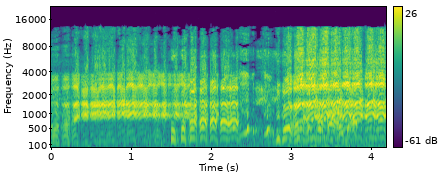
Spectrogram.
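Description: Cartoonish laughing sound effect made of several high, chattering voices layered together, in quick rising-and-falling notes that break off briefly about two and a half seconds in.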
